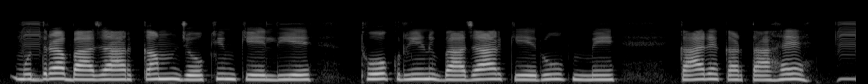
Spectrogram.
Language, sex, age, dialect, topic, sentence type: Hindi, female, 46-50, Garhwali, banking, statement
